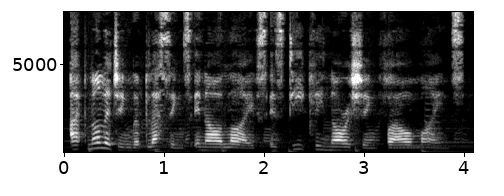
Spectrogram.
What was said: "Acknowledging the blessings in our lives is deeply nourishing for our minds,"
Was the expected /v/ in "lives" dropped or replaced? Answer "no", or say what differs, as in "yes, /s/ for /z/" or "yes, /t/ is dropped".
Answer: no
